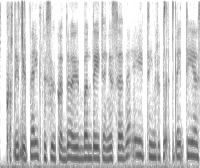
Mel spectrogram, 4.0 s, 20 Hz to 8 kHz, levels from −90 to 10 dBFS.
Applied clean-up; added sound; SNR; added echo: neural diffusion model UNIVERSE++.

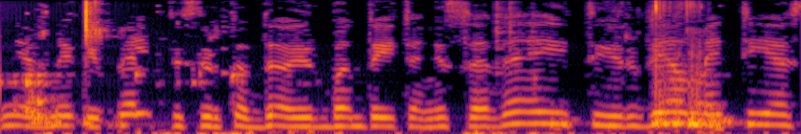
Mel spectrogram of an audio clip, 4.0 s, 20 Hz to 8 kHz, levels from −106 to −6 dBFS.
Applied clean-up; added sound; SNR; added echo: classical method spectral subtraction.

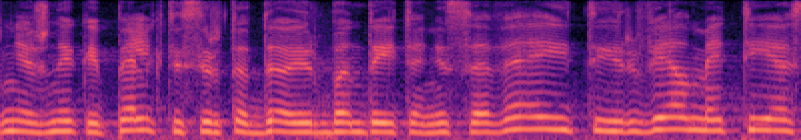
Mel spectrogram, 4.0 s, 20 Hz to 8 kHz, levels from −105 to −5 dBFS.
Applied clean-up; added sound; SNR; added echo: none; none; none; none.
